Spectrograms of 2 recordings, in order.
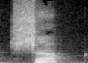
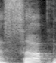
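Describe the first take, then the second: First: "shop" with a clear sh and short o; correct sh sound. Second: "shop" said the mistaken Vietnamese way, with a flat s; wrong shop. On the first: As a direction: model the right "shop". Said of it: "Các bạn đọc là shop". ("shop" đọc đúng, âm sh rõ) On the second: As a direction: show the common wrong "shop". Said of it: "không phải là shop nha". ("shop" đọc sai kiểu Việt) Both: Shown as a demonstration.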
